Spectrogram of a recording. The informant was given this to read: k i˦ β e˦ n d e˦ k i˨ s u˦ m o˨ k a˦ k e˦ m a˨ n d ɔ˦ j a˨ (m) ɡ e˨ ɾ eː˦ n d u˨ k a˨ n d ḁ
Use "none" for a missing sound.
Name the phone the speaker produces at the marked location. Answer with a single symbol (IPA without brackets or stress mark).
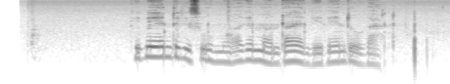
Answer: ŋ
